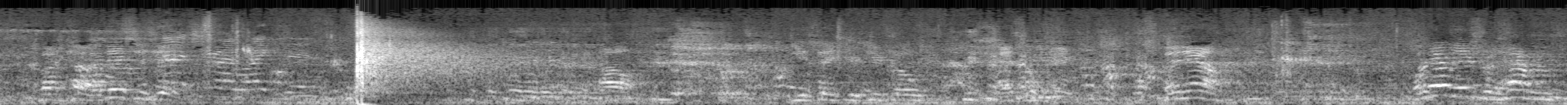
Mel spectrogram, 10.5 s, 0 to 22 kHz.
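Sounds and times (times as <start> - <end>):
speech: 0.3 - 2.2, 3.4 - 10.4
sharp whip crack with tail: 2.3 - 3.2
laughter: 3.1 - 9.2.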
